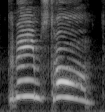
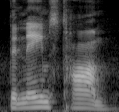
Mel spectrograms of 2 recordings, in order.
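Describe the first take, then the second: First: It is said in a put-on Tom Riddle voice. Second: It is said in the reader's normal voice.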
